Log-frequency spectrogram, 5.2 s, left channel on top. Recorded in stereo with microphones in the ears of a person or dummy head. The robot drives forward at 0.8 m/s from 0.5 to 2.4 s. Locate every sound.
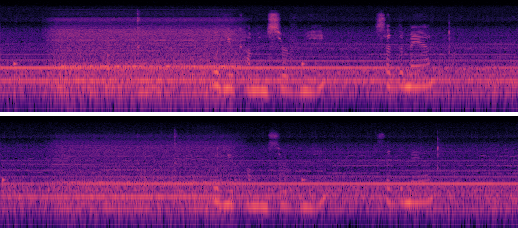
2.1 s a woman speaking: 55° left (ahead or behind); by 4.5 s 60° left (ahead or behind)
